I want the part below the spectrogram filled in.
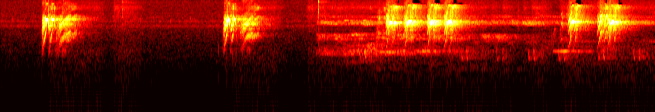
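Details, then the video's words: Black-naped monarch giving sharp, high, scratchy chirps, singly at first and then in a quick cluster of three or four, with short pauses between bursts against a quiet outdoor background. "Black naped Monarch Song | Black naped Monarch Sound"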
